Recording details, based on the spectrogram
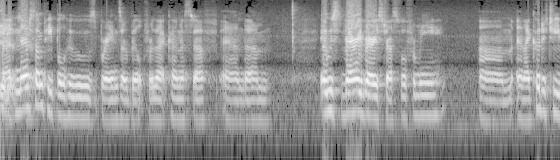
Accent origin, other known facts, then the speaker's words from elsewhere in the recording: East Coast, United States; You know, I was young. I was from the East Coast. I had my Jack Purcell sneakers and my beat-up old BMW 2002, and I jumped in the car with about $20.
